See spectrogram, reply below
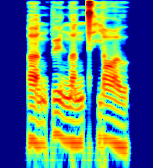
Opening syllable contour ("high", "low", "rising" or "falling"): low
